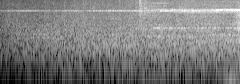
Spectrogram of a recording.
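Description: A metro train on Milan's yellow line, at Sondrio station, rumbles along the rails, its wheels letting out a steady, piercing high-pitched squeal that grows louder over a few seconds, with no one speaking.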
